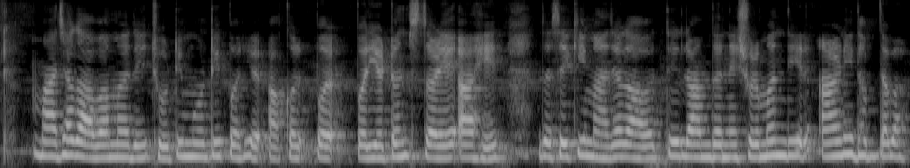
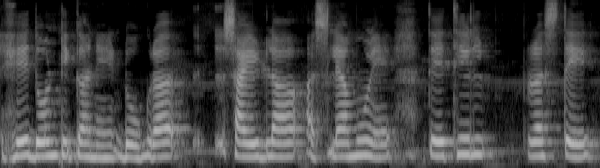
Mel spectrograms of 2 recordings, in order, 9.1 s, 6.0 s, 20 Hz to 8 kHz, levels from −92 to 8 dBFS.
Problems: constant background noise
